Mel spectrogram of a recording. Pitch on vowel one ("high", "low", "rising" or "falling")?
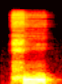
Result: low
